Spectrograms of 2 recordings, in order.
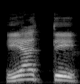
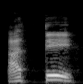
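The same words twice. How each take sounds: First: ए आत्ते called out loud with the stress on आत्ते; louder repeat call. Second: Calling out loudly across the house. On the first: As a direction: call her again, leaning on आत्ते. Calling the old woman again. (आत्ते वर जोर देत पुन्हा मोठी हाक) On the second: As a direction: shout her name to reach the next room. Calling the old woman inside. (मोठ्याने हाक मारत) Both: Acted.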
